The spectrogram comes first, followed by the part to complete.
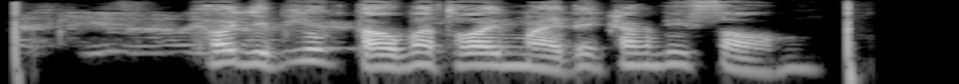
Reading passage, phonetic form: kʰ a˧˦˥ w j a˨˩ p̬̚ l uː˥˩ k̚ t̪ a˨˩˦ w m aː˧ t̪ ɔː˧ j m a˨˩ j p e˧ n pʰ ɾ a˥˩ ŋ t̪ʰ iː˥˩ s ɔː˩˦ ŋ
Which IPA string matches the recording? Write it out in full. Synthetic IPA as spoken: kʰ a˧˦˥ w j i˨˩ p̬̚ l uː˥˩ k̚ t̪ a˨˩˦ w m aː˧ t̪ʰ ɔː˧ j m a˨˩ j p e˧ n kʰ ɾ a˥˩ ŋ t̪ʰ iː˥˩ s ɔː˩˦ ŋ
